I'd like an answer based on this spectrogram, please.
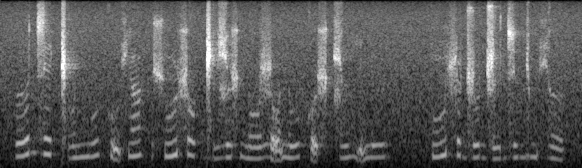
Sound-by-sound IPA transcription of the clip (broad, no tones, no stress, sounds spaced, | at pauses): ɵ d͡z e ɡ͡ǁ o ɲ u k ṵ ç ɐ̃ | ʃ ũ ʂ o ɡ͡ǁ ɨ ʑ ʉ ʂ n o ɮ o̰ n u k o̰ ʂ t͡ɕ ʉ ʎ ḭ n ʉ | k ũ ɬ ɵ ɖ͡ʐ u ɖ͡ʐ ɨ d͡z ʉ ɟ ʉ m ç ɵ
